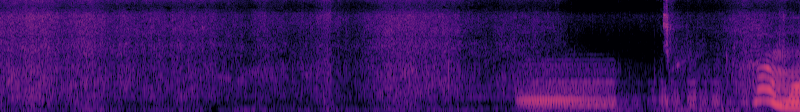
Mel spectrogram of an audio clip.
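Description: Plastic shopping bag rustling as it is handled and rummaged through, a crackly noise that stops about two and a half seconds in. A short hum and a single sharp click follow.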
